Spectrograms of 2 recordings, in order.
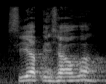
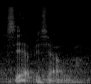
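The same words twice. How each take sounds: First: Asking the crowd. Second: A much softer, muted answer to his own question; reply softly as a hesitant listener. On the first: Shown as a demonstration. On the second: Pretend. Preacher answering his own question for the congregation, muted reply.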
